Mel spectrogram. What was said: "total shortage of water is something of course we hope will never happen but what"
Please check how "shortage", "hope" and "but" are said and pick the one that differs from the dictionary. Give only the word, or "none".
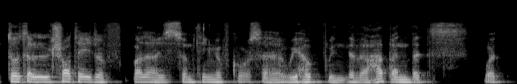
none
